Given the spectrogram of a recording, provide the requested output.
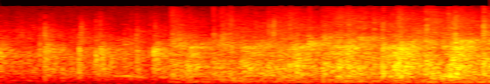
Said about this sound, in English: So let's give a big round of applause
